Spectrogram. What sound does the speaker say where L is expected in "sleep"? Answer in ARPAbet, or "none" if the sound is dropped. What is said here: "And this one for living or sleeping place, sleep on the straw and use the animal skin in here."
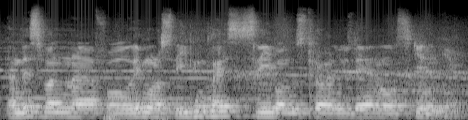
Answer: L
